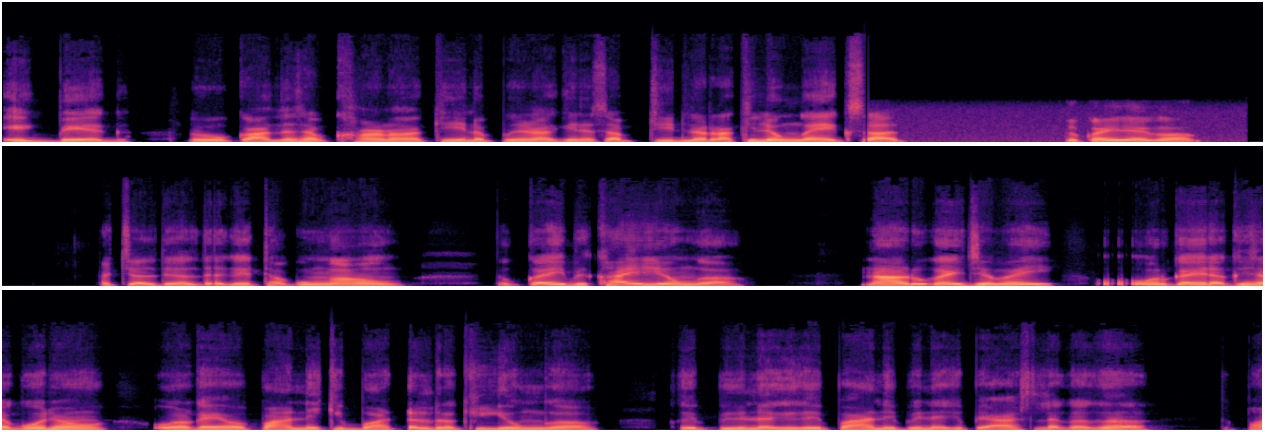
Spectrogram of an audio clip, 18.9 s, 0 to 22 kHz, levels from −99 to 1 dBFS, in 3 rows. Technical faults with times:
4.31-6.24 input switched to a poorer device
7.34-7.39 repeated frames
11.82-11.96 repeated frames

